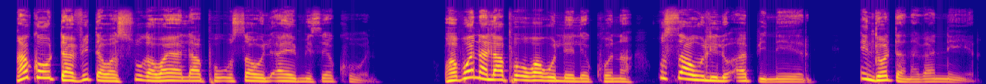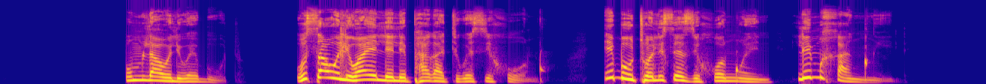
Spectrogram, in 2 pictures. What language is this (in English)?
North Ndebele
